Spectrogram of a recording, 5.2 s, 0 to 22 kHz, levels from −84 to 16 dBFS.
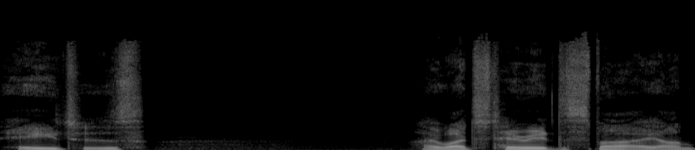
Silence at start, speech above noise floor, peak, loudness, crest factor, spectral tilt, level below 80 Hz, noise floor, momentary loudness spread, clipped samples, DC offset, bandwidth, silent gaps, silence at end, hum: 0.05 s; 45 dB; -18 dBFS; -34 LUFS; 18 dB; -5.5 dB/octave; -64 dBFS; -78 dBFS; 9 LU; under 0.1%; under 0.1%; 17 kHz; none; 0 s; none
